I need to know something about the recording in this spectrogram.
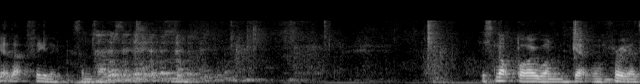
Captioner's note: audience laughing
